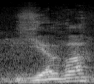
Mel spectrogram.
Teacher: So I palatalize that G, so it's a yes sound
